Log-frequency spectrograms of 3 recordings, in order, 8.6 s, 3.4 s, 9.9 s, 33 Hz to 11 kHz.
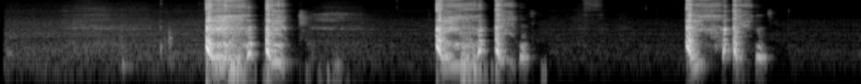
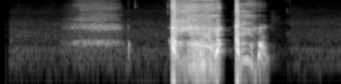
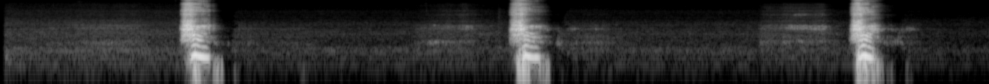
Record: {"three_cough_length": "8.6 s", "three_cough_amplitude": 32767, "three_cough_signal_mean_std_ratio": 0.27, "cough_length": "3.4 s", "cough_amplitude": 32768, "cough_signal_mean_std_ratio": 0.34, "exhalation_length": "9.9 s", "exhalation_amplitude": 28806, "exhalation_signal_mean_std_ratio": 0.23, "survey_phase": "beta (2021-08-13 to 2022-03-07)", "age": "45-64", "gender": "Female", "wearing_mask": "No", "symptom_runny_or_blocked_nose": true, "symptom_fatigue": true, "symptom_fever_high_temperature": true, "symptom_headache": true, "symptom_change_to_sense_of_smell_or_taste": true, "symptom_onset": "3 days", "smoker_status": "Ex-smoker", "respiratory_condition_asthma": false, "respiratory_condition_other": false, "recruitment_source": "Test and Trace", "submission_delay": "2 days", "covid_test_result": "Positive", "covid_test_method": "RT-qPCR", "covid_ct_value": 16.9, "covid_ct_gene": "ORF1ab gene", "covid_ct_mean": 17.6, "covid_viral_load": "1700000 copies/ml", "covid_viral_load_category": "High viral load (>1M copies/ml)"}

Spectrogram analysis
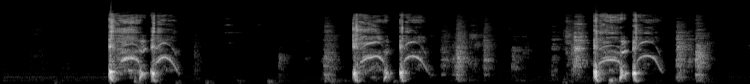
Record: {"three_cough_length": "7.5 s", "three_cough_amplitude": 32768, "three_cough_signal_mean_std_ratio": 0.36, "survey_phase": "beta (2021-08-13 to 2022-03-07)", "age": "45-64", "gender": "Female", "wearing_mask": "No", "symptom_none": true, "smoker_status": "Ex-smoker", "respiratory_condition_asthma": false, "respiratory_condition_other": false, "recruitment_source": "REACT", "submission_delay": "2 days", "covid_test_result": "Negative", "covid_test_method": "RT-qPCR", "influenza_a_test_result": "Negative", "influenza_b_test_result": "Negative"}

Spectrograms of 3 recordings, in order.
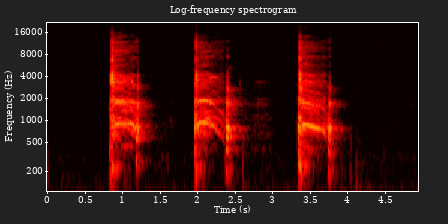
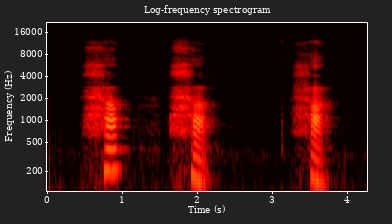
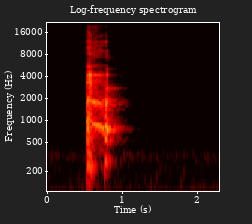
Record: {"three_cough_length": "4.9 s", "three_cough_amplitude": 10277, "three_cough_signal_mean_std_ratio": 0.41, "exhalation_length": "4.3 s", "exhalation_amplitude": 5063, "exhalation_signal_mean_std_ratio": 0.38, "cough_length": "2.3 s", "cough_amplitude": 7809, "cough_signal_mean_std_ratio": 0.3, "survey_phase": "alpha (2021-03-01 to 2021-08-12)", "age": "45-64", "gender": "Female", "wearing_mask": "No", "symptom_none": true, "smoker_status": "Never smoked", "respiratory_condition_asthma": false, "respiratory_condition_other": false, "recruitment_source": "REACT", "submission_delay": "2 days", "covid_test_result": "Negative", "covid_test_method": "RT-qPCR"}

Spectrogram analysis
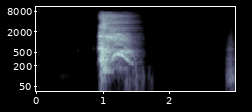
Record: {"exhalation_length": "3.0 s", "exhalation_amplitude": 30367, "exhalation_signal_mean_std_ratio": 0.32, "survey_phase": "beta (2021-08-13 to 2022-03-07)", "age": "45-64", "gender": "Male", "wearing_mask": "No", "symptom_cough_any": true, "symptom_new_continuous_cough": true, "symptom_runny_or_blocked_nose": true, "symptom_sore_throat": true, "symptom_fatigue": true, "symptom_headache": true, "symptom_onset": "4 days", "smoker_status": "Ex-smoker", "respiratory_condition_asthma": false, "respiratory_condition_other": false, "recruitment_source": "Test and Trace", "submission_delay": "2 days", "covid_test_result": "Positive", "covid_test_method": "RT-qPCR", "covid_ct_value": 25.1, "covid_ct_gene": "N gene"}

